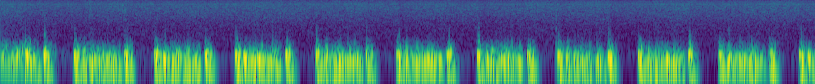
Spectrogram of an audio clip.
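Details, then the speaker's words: Mitral stenosis mid-diastolic murmur at the apex, low-pitched rumbling, in a patient with mild sinus tachycardia: slightly fast regular rhythm with rumble filling much of each cycle. "لاحظوا ان الميد دايستوليك مامر دائما of low pitch، وعشان كده بيسموها رامبلينج، يعني كده درر. نسمع مثال تاني ونركز الدور ده على البيتش بتاع المامر."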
